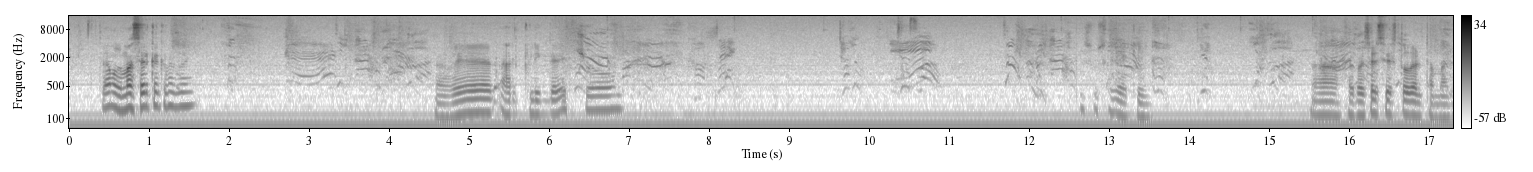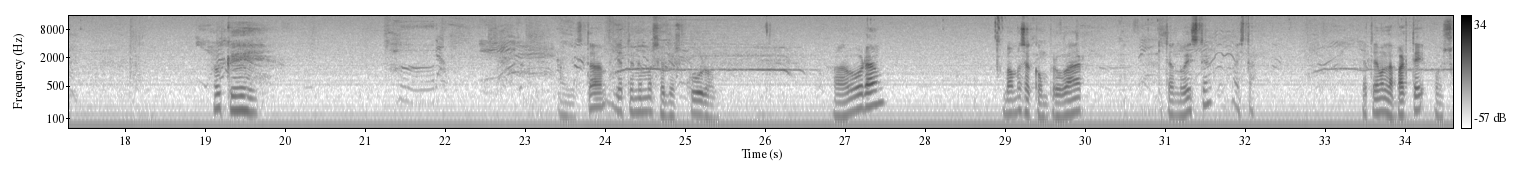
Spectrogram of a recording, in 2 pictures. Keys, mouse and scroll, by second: 0.9 alt+click, 1.8 middle click, 2.2 middle click, 2.5 middle click, 2.9 middle click, 3.2 middle click, 3.5 middle click, 5.5-6.7 alt+right drag, 7.5 alt+right click, 9.5-12.5 alt+right drag, 13.1 alt+right click, 14.1 alt+right click, 15.1 alt+right click, 15.9 middle click, 16.4 alt+click, 21.9 click, 26.0 middle click, 26.6 middle click, 27.3 alt+click, 30.7 click, 31.9 middle click, 32.5-34.6 alt+drag.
